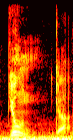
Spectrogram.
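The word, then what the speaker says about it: Byunga: I know that was originally written Korean, but it's not by Yunga, it's Yunga. B-Y-U, Yunga.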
